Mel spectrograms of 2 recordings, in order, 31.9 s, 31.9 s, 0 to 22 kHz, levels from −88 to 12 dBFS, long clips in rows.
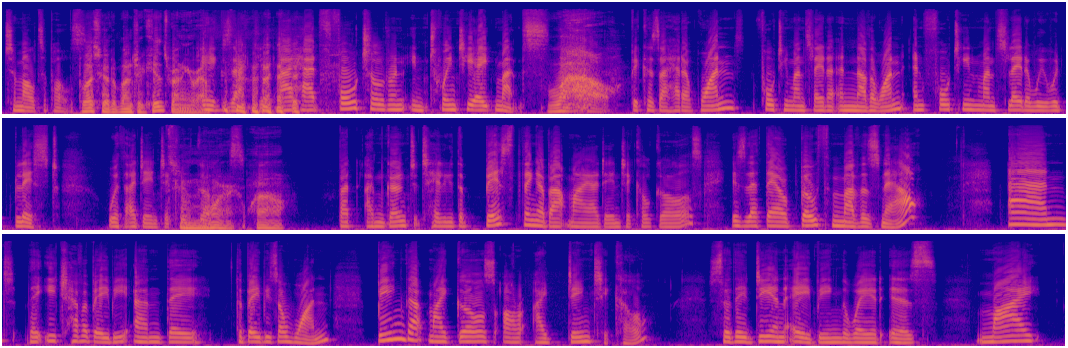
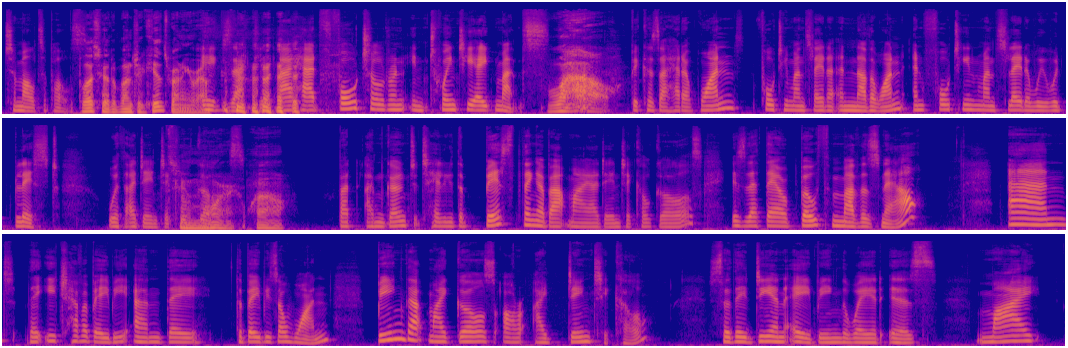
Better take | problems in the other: second | distortion; slight; 10 dB below the speech

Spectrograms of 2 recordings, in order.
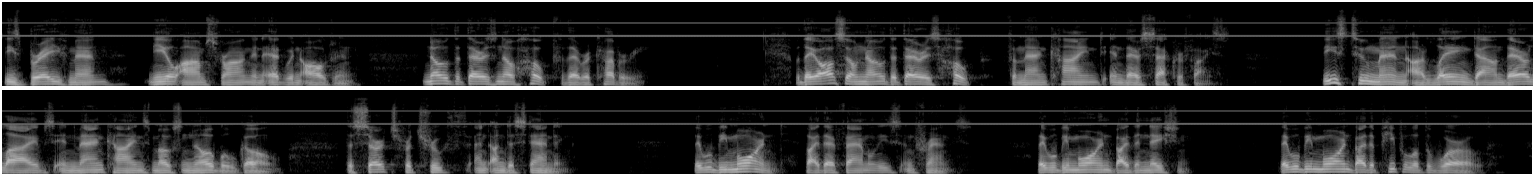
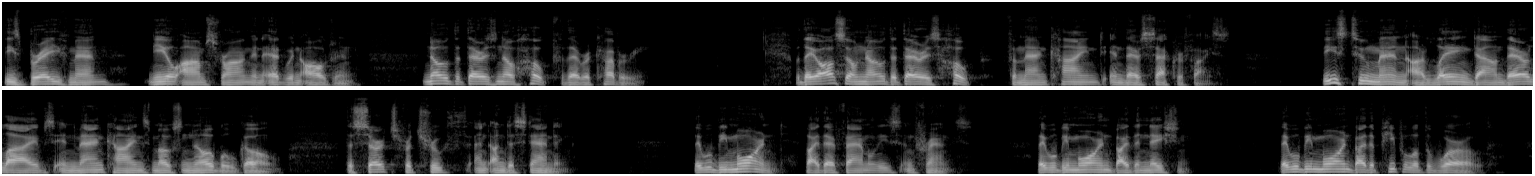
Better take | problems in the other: second | high-pitched whine; loud; throughout; 4 kHz, 6 dB below the speech

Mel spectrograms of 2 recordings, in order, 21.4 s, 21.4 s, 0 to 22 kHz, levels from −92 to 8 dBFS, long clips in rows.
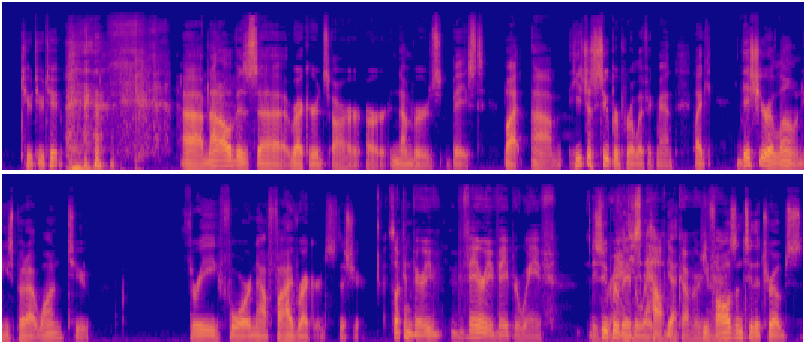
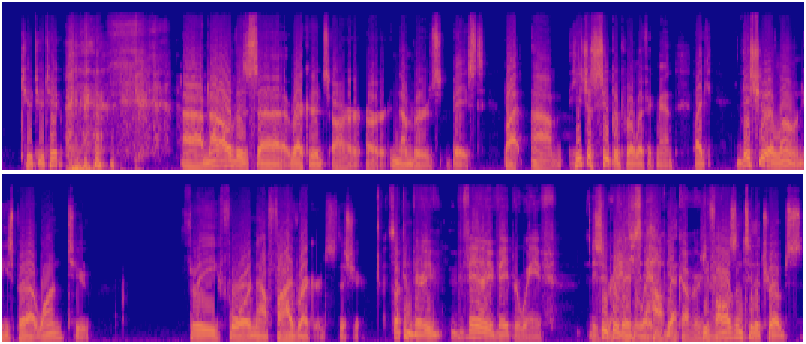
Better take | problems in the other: first | distortion; heavy; 12% of the sound clipped

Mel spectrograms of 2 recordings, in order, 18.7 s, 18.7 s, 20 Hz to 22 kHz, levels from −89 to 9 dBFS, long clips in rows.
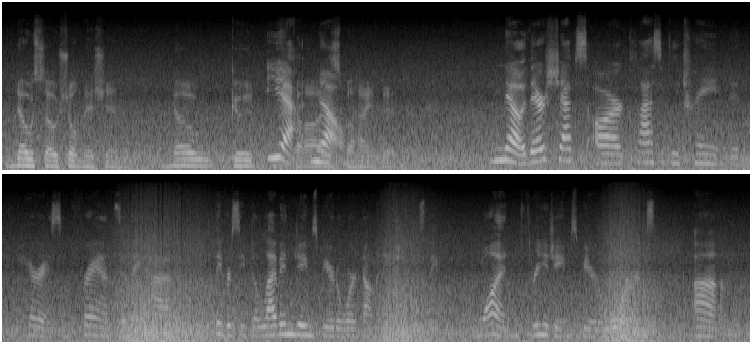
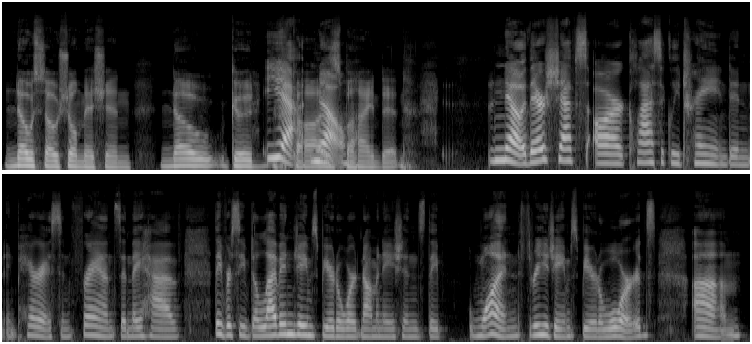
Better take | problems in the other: second | wind noise on the microphone; heavy; 7 dB below the speech

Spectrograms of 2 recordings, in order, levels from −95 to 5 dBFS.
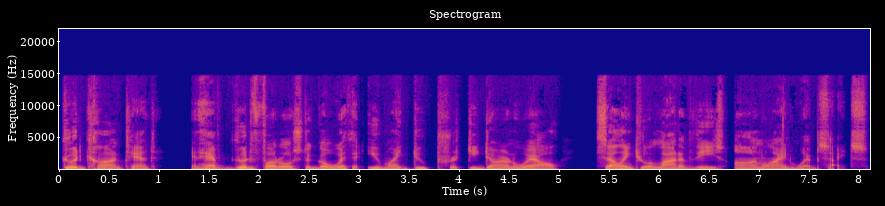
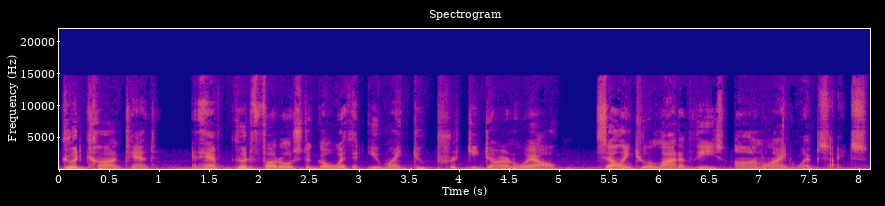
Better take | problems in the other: first | low rumble; faint; throughout; 20 dB below the speech

